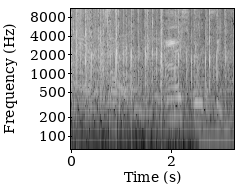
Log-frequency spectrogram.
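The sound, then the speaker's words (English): An audience claps their hands in a series of sharp, fairly regular claps, with voices talking over the clapping throughout. “Clap your hands,”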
